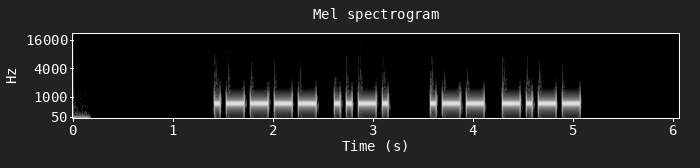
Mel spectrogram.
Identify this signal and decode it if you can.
Morse code, heard as a keyed tone, about 20 wpm, 700 Hz. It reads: 1F WY
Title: Field Day Exchanges Encore - 20wpm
